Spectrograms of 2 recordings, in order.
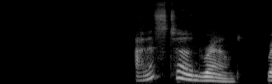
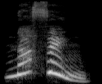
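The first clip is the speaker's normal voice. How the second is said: much higher and louder, snappish; impatient; 11 semitones higher, 7 dB louder than usual. A narrator's reading. Alice answers the frog impatiently, higher and louder. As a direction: snap it, fed up. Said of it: "Alice said impatiently".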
